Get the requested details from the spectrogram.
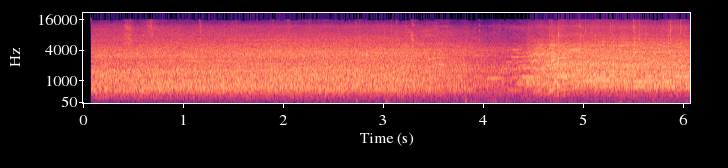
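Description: Young women nearby cheer and shout with excitement.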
